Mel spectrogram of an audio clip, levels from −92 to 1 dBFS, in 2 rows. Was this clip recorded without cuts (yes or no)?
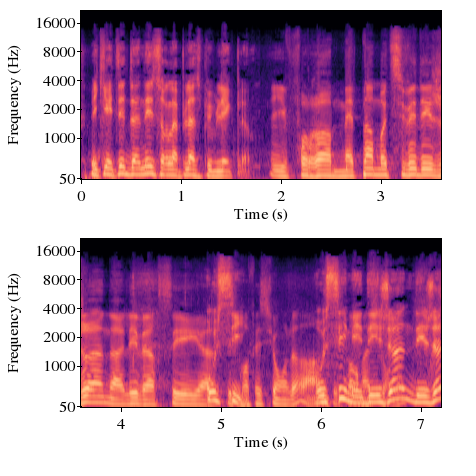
no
